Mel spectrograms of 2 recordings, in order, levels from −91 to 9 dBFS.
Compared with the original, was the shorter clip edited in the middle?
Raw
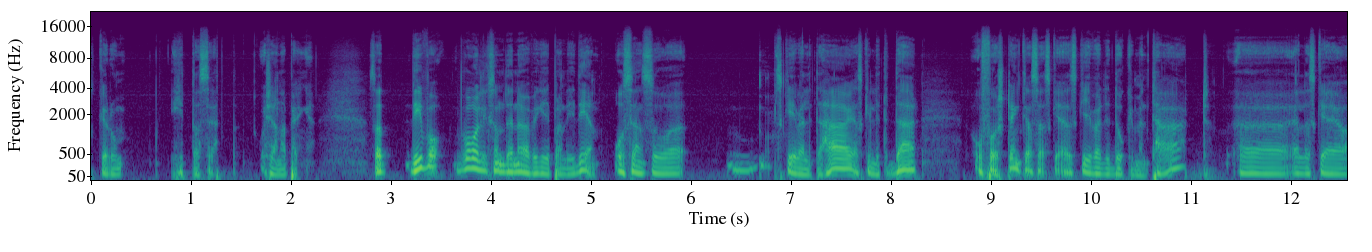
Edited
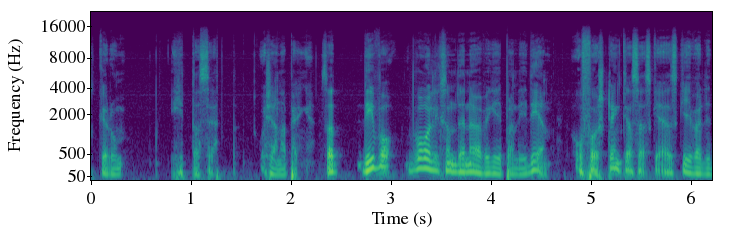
yes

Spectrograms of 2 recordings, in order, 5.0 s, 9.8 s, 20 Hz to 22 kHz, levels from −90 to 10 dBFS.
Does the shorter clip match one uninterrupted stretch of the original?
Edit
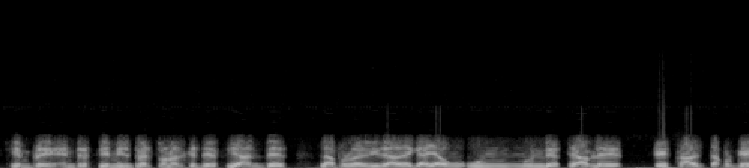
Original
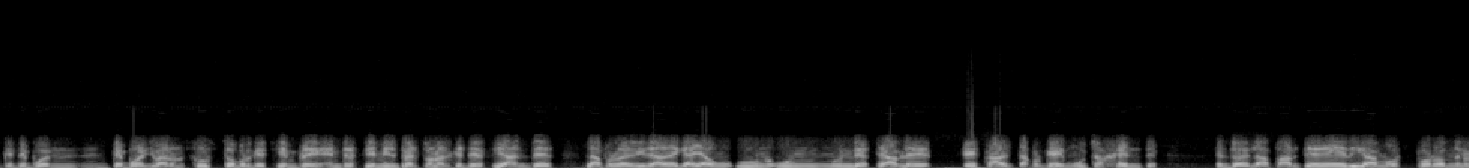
no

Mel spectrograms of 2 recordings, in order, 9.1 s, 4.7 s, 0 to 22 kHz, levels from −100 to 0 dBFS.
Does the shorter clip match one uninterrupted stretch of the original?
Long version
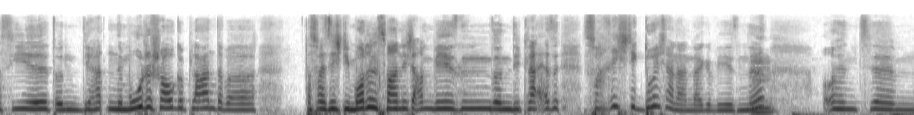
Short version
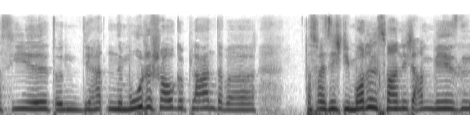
yes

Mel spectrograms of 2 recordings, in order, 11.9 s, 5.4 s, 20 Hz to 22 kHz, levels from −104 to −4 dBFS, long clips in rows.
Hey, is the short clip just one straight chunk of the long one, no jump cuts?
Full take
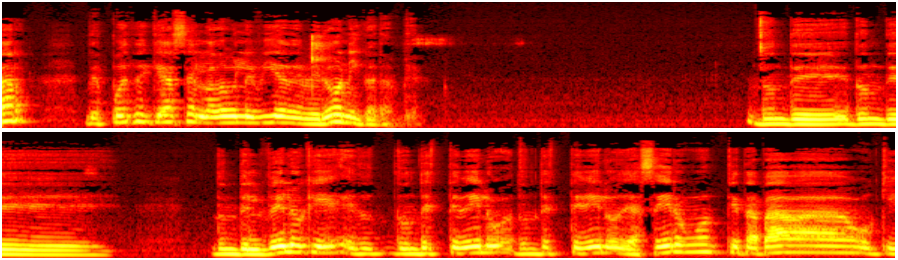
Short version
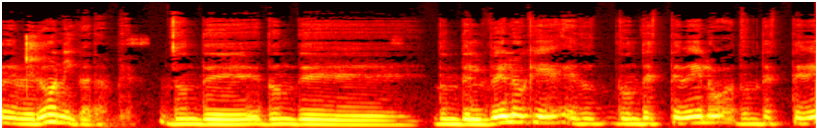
no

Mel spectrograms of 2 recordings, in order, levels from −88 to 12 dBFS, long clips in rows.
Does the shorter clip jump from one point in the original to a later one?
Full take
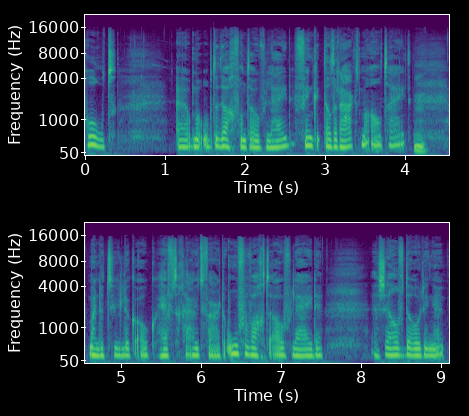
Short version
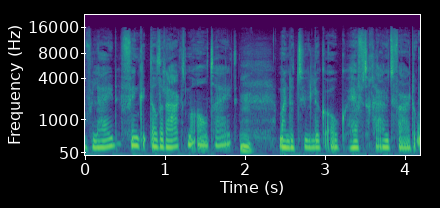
no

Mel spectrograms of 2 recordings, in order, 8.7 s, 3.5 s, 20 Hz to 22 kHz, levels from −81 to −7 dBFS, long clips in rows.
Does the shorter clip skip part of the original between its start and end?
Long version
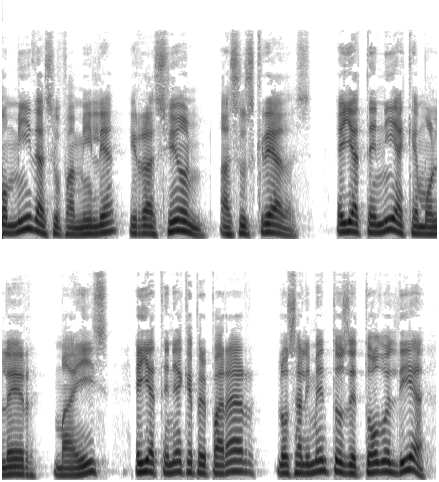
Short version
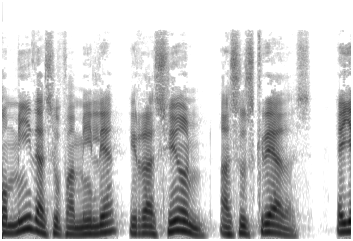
no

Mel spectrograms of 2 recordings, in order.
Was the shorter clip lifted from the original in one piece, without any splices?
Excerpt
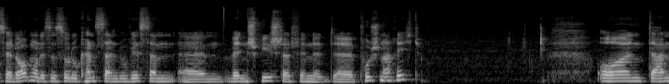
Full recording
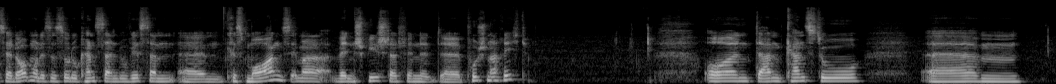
no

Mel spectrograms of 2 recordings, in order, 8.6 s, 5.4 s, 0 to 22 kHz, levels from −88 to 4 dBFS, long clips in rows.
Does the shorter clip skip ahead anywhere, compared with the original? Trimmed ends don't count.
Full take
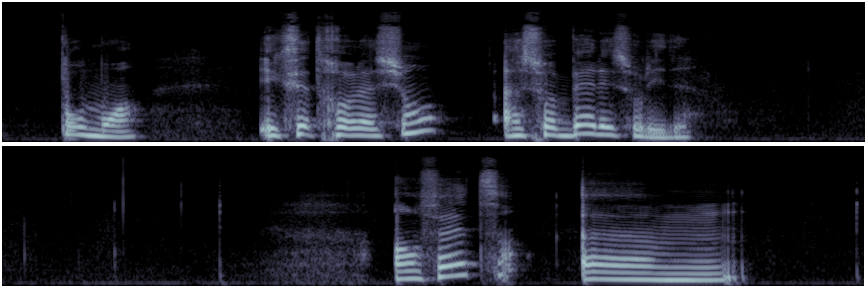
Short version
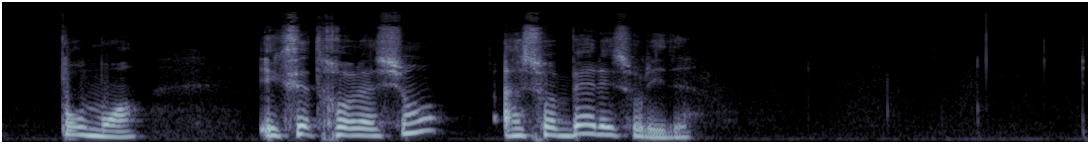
no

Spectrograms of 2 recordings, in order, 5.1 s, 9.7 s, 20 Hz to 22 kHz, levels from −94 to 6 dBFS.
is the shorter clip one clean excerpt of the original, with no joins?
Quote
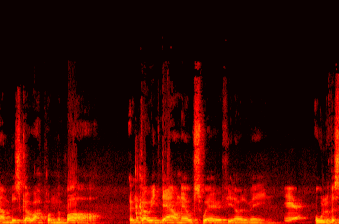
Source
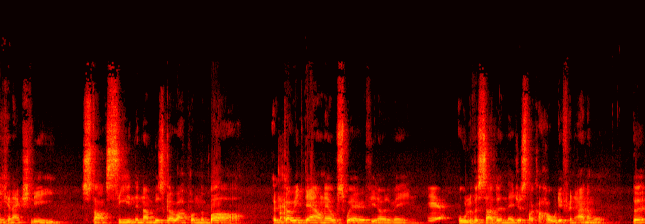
yes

